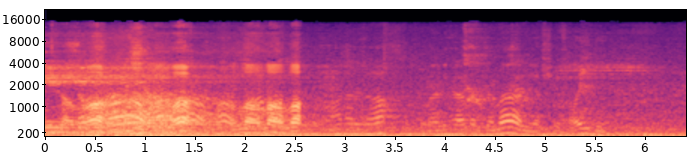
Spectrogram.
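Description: A man chants melodiously into a microphone.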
